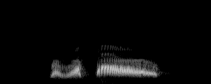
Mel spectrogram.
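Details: Decoy spotted dove calling so that other doves will start cooing: a wavering two-part coo, a short break, then a long, even, hollow note, loud and close against silence.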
